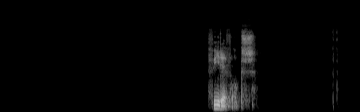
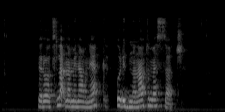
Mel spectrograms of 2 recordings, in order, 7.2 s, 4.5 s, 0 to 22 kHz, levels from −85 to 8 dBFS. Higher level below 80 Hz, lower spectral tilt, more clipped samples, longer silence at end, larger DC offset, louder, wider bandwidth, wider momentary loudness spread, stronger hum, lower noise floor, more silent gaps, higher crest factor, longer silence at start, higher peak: about the same, -78 dBFS vs -80 dBFS; about the same, -5 dB/octave vs -4.5 dB/octave; neither; first, 2.1 s vs 0.85 s; neither; first, -25 LUFS vs -40 LUFS; second, 7.8 kHz vs 11.5 kHz; about the same, 12 LU vs 11 LU; neither; first, under -90 dBFS vs -79 dBFS; neither; about the same, 26 dB vs 22 dB; first, 4.2 s vs 0.75 s; first, -8 dBFS vs -20 dBFS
